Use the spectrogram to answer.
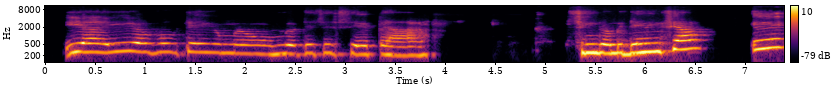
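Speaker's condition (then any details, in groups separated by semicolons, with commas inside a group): Cerebral palsy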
